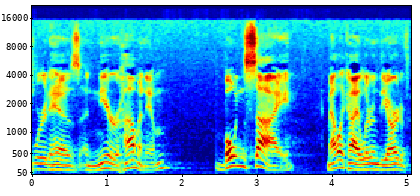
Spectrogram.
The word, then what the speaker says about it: bonsai: origin please is Japanese are there any alternate pronunciations there is also Bonsai have the definition it's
